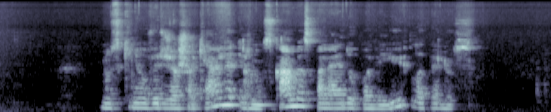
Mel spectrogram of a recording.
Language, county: Lithuanian, Vilnius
